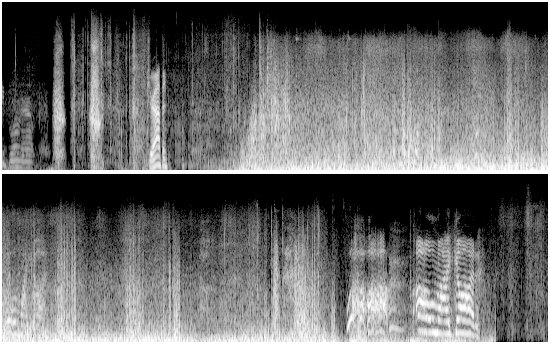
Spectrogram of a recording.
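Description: Skis hiss and swish through deep powder snow.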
